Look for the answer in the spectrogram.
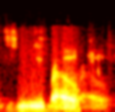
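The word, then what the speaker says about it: gyro: and who pronounced Euro, Yiro. That, you know, I needed to be corrected on that. I was not saying it right. So I want to throw that out there. So if you come to see us, just be like, hey, you don't say it right. It's Yiro.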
